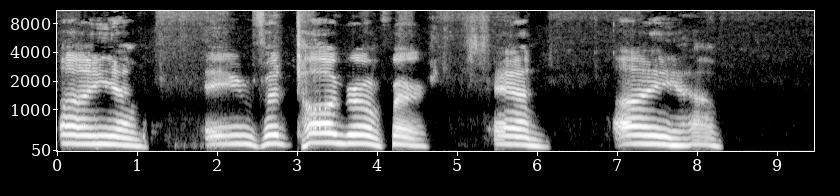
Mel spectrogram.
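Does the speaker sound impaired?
Yes: Parkinson's disease; young onset at 35, neurostimulator brain implant after 2 years, works like brain pacemaker; about 9 years since diagnosis, most aggressive form, still progressing, no plateau, mobility struggles.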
